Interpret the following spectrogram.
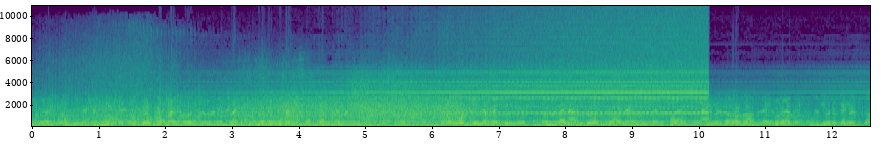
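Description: Industrial noise collage: a loud, dense layered drone with wavering, voice-like sounds, joined by steady high whistling tones that build from about four seconds in and cut off suddenly about ten seconds in.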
